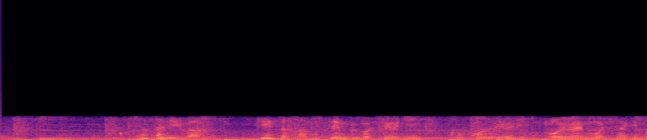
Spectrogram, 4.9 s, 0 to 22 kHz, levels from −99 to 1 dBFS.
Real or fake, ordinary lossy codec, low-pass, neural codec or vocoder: real; AAC, 16 kbps; 3.6 kHz; none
